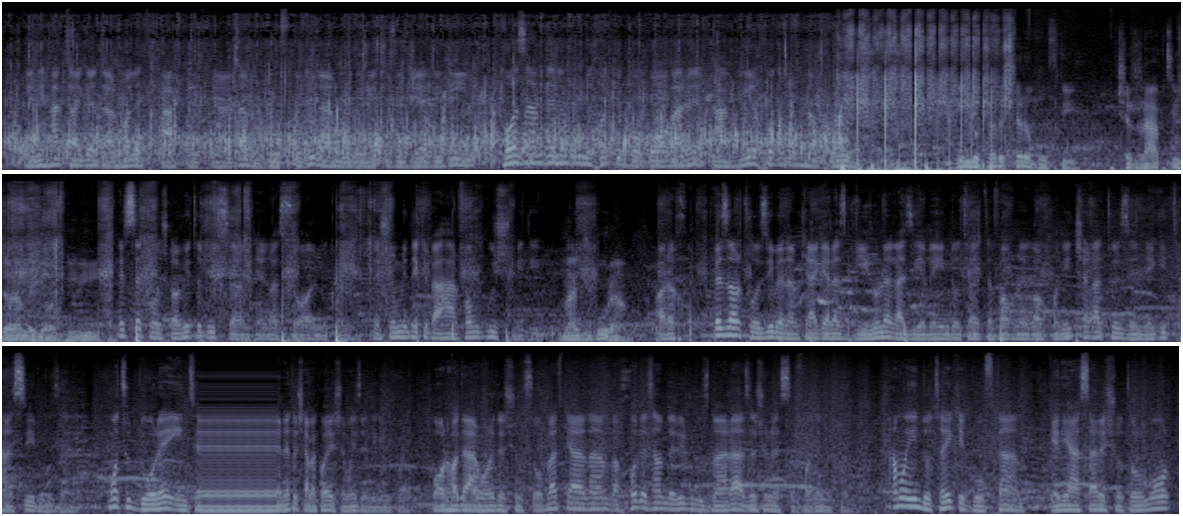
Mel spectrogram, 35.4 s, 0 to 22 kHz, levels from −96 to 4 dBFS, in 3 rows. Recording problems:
household noises; very loud; throughout; 3 dB above the speech
murmuring crowd; noticeable; throughout; 10 dB below the speech
audio freezing; at 26 s for 1 s

